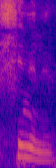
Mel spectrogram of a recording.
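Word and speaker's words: Chenini: Cehenini diye yazılıyor. Şinini diye telaffuz ediyorlar.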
